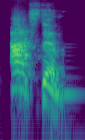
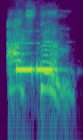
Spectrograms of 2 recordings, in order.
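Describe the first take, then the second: First: Said in the usual way. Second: Sudden, much higher, louder shout; shouted demand. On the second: Real, not acted. Host demanding Liberians ask the children, shouting. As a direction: hurl it at the audience.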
